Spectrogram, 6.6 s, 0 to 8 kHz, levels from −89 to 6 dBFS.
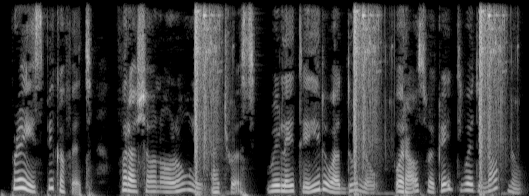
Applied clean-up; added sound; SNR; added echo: classical method log-MMSE.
